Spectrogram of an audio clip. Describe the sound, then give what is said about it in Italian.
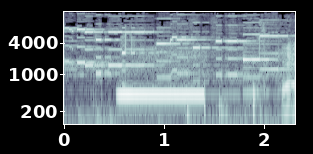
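A telephone rings with a bright electronic melody of shifting beeping tones, one note held longer in the middle, loud for a couple of seconds. “Si apprestano a comunicare con noi usando lo strumento a noi più familiare. Il telefono.”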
